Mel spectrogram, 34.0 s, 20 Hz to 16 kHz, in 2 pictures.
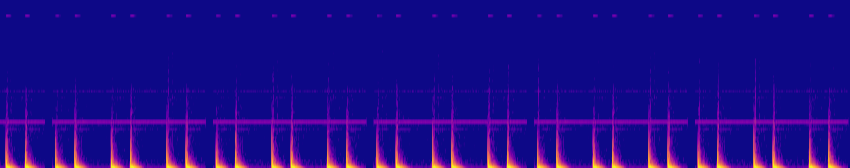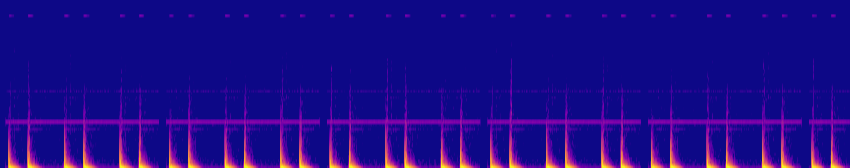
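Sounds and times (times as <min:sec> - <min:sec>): heartbeat thumps: 0:00.0 - 0:06.0, 0:06.6 - 0:09.2, 0:09.8 - 0:12.4, 0:13.0 - 0:15.6, 0:16.2 - 0:30.6, 0:31.2 - 0:33.9.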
